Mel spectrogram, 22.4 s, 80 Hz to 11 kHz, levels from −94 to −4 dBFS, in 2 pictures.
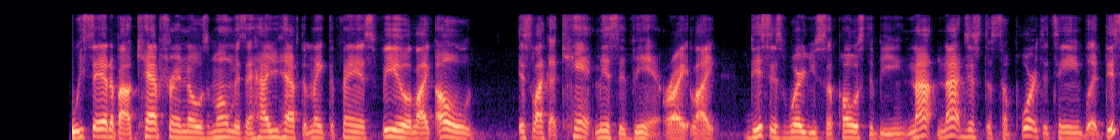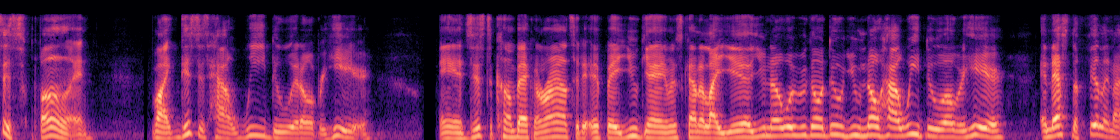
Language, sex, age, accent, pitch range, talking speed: English, male, 20-39, American, 140-190 Hz, 230 wpm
